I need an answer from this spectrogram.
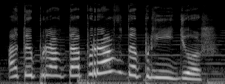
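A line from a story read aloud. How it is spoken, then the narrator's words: Happy squeal. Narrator (Russian): счастливо запищала она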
